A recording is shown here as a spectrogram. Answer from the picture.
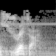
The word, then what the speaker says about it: Szreter: I was interested in it with much, just the kind of strange mind I have, but by two academics in England, Simon Zretta. I'll spell it for you because you won't believe it. S-Z-R-E-T-E-R. Zretta.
